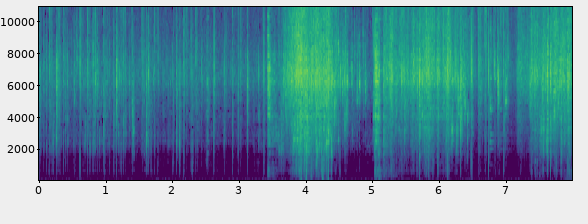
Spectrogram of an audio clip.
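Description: Panch phoron spices and dried red chillies crackling in hot oil in an iron kadai. About three and a half seconds in, a spatula stirs through the pan and the sizzle turns loud for a second or two before settling back to a steady crackle.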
